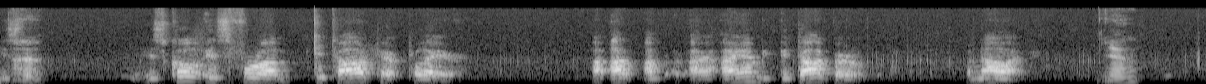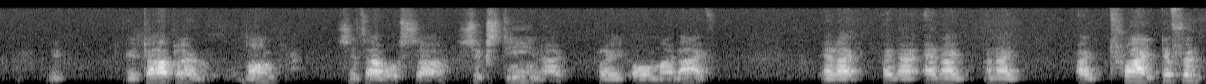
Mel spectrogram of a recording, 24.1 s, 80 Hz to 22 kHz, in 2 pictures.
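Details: Adult with aphasia after a stroke on 5-3-2007, recorded in 2016; aphasia.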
